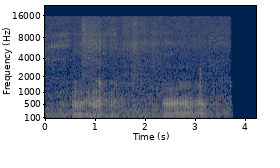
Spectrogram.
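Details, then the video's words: A friendly F1 Savannah cat, a female, purrs in two rumbling, buzzy bursts separated by a brief pause while happily head-butting the table during a vet visit. "F1 Savannah Cat, overly friendly vet visit"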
